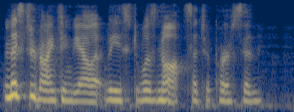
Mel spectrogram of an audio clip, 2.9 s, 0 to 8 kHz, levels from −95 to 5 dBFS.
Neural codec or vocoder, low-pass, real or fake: codec, 24 kHz, 1.5 kbps, HILCodec; 7.2 kHz; fake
